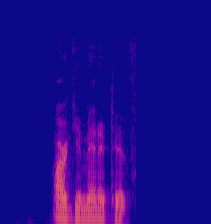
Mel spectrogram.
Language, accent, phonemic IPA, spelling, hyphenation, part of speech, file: English, General American, /ˌɑɹɡjəˈmɛn(t)ətɪv/, argumentative, ar‧gu‧ment‧a‧tive, adjective, En-us-argumentative.ogg
- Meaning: 1. Of or relating to argumentation; specifically, presenting a logical argument or line of reasoning; argumentive, discursive 2. Prone to argue or dispute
